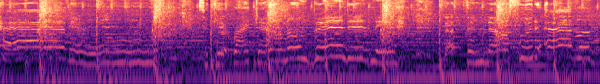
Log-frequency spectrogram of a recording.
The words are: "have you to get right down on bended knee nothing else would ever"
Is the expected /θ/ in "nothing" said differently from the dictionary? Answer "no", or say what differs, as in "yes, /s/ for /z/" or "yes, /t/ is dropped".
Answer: no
